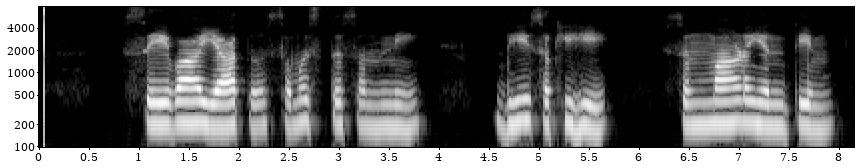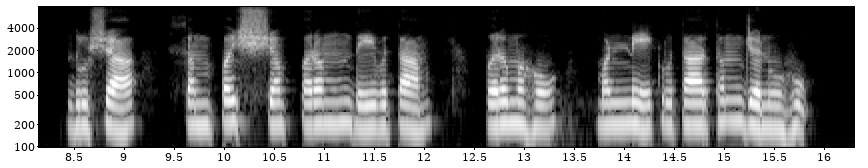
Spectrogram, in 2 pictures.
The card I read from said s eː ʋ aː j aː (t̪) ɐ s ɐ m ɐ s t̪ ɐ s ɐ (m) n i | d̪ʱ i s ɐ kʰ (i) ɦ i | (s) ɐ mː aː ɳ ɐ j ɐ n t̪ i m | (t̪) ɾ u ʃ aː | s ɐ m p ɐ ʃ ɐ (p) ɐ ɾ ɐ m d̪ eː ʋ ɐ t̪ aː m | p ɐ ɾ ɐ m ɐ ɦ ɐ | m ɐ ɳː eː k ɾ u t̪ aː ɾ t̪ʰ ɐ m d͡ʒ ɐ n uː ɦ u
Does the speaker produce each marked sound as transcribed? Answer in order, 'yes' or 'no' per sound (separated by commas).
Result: yes, yes, yes, yes, no, yes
